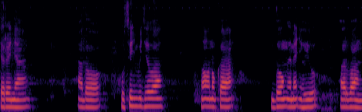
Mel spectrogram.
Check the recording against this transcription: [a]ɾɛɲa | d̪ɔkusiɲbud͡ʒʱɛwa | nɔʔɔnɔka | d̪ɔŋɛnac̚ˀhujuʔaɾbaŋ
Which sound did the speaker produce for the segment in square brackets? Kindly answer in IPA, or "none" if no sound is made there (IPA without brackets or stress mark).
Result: ɛ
